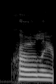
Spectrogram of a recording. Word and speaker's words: Crowley: Crowley rhymes with slow.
